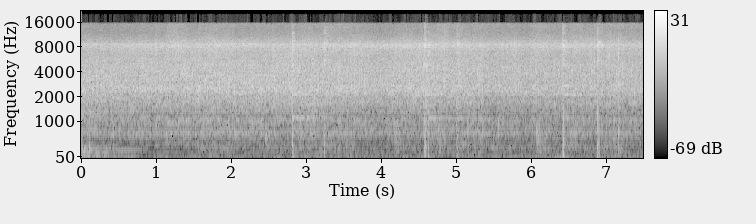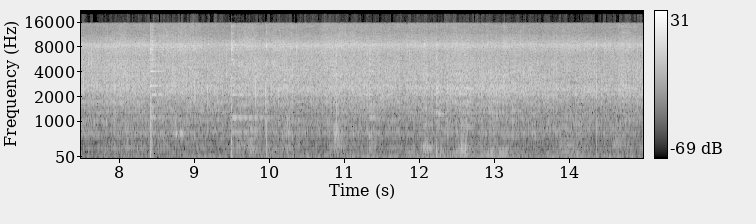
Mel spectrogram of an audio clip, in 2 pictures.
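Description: Bottle gourd frying in hot oil with panch phoron and a dried red chilli in a wok, a steady close sizzle with occasional sharp scrapes and taps of a stirring spoon, no voices.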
